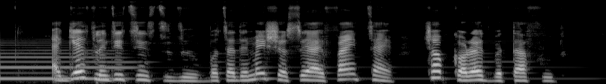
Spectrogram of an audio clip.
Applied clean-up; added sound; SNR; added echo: classical method log-MMSE.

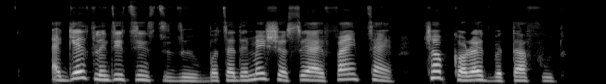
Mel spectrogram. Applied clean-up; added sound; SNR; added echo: neural mask model Resemble Enhance denoiser.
